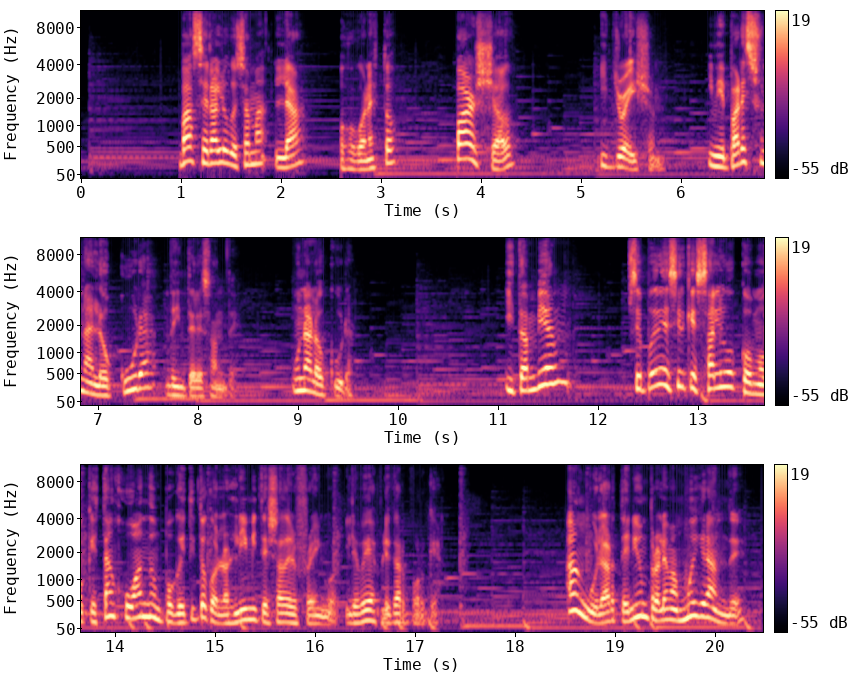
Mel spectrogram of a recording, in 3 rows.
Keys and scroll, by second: 0.7 space, 1.1 e, 1.2 space, 2.7-6.4 typing, 10.3 Return, 11.0 Escape, 11.5 a, 18.4 space.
